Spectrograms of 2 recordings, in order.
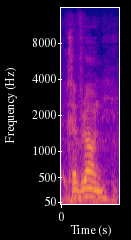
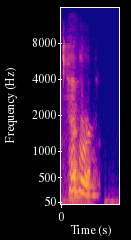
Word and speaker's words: Hebron: How do you say Chevron? Hebron.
